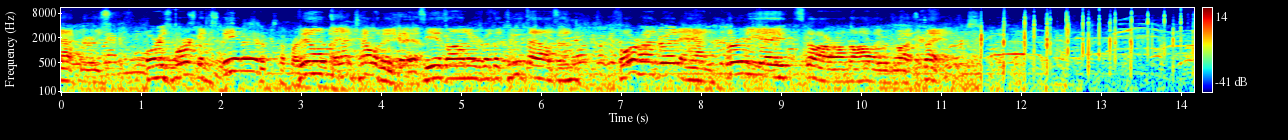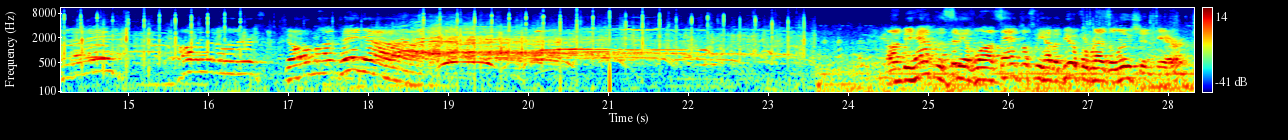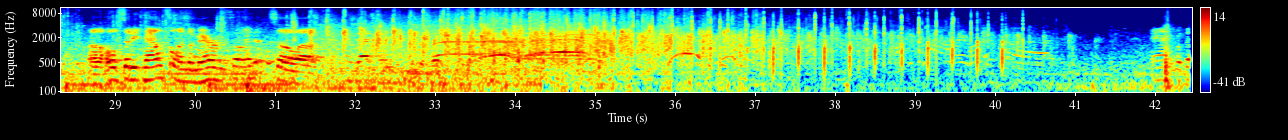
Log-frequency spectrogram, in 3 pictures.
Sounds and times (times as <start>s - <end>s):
Male speech, man speaking: 0.0s - 11.5s, 14.1s - 15.0s, 15.6s - 18.7s, 24.4s - 32.6s, 42.0s - 42.4s.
